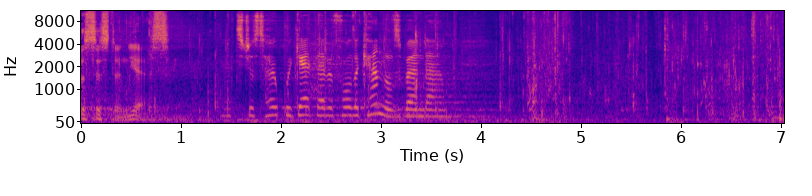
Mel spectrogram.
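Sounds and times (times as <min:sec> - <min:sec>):
speech: 0:00.0 - 0:04.7
oars of a small firefighters' rowboat on a cistern lake in Paris: 0:00.0 - 0:07.0
trickling drips: 0:00.0 - 0:07.0.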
